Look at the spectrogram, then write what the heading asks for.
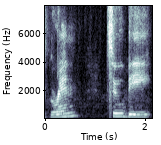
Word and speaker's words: GRIN2B: was called um grin to be that highly pronounced it's called yes it's grin to be related developmental disorder okay that's a lot yeah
